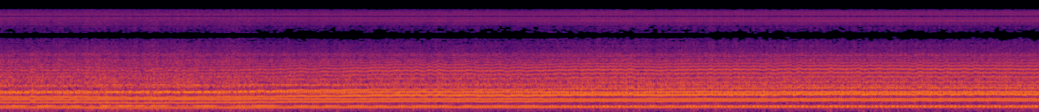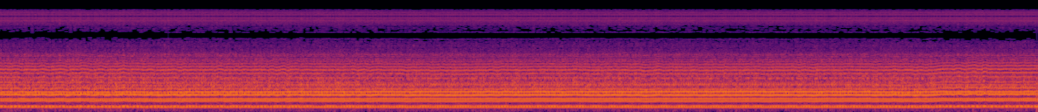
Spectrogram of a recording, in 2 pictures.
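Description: Multirotor drone's electric motors and propellers giving a loud, steady whine, its pitch edging up over the first few seconds and shifting again near the end.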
